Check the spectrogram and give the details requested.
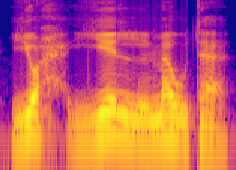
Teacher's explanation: the ya with sukoon, which should normally appear at the end of the word, is dropped, because otherwise we will have ya with sukoon at the end of one word, and at the beginning of the word after we have lam with sukoon, since Hamzat al-Wasl is dropped when you keep on reading.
